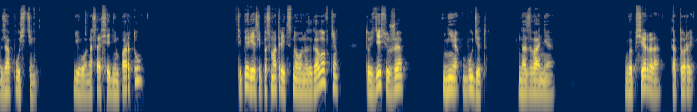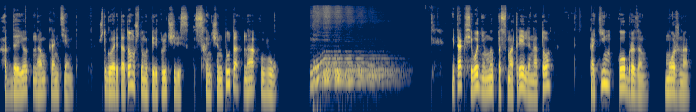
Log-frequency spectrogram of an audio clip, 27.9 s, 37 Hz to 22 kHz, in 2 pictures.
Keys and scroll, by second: 0.6 BackSpace, 0.7 1, 2.0 Return.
